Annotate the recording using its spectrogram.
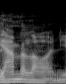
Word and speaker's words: gamelan: And I wouldn't want to end this program without comments from, is it gamelan music? Is that how you say it? – Gamelan, yes.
